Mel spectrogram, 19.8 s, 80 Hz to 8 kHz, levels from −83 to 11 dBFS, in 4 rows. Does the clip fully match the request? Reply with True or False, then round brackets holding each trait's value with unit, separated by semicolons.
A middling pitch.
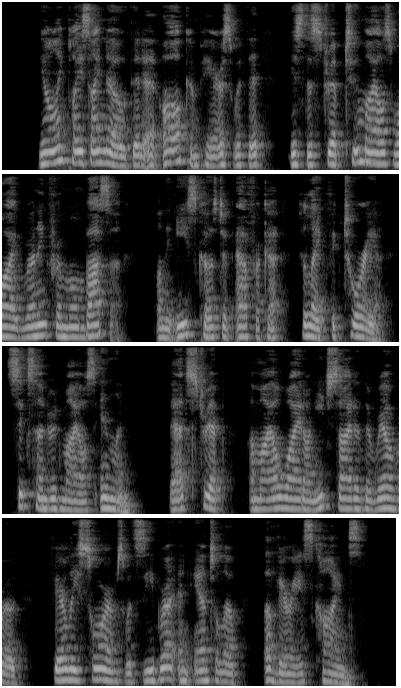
True (175 Hz)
